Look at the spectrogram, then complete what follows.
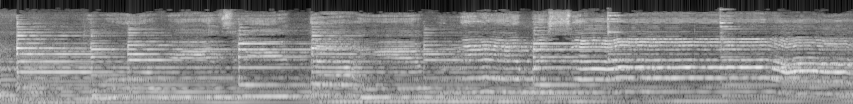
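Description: A girl singing a slow, tender song into a handheld microphone over instrumental accompaniment, her voice gliding down between notes near the end.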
